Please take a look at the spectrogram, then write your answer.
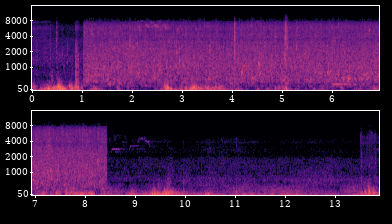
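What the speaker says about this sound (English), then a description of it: "Gorgeous, gorgeous Wolf Brook" Wolf Brook, a stream along the Fundy Footpath coastal trail in New Brunswick, flows and splashes as a steady wash of water, with a few low thumps and faint wind, and no one speaking.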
